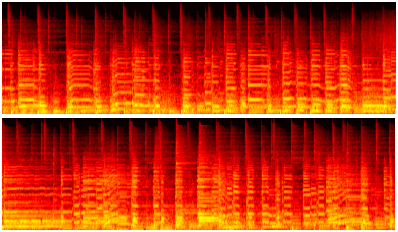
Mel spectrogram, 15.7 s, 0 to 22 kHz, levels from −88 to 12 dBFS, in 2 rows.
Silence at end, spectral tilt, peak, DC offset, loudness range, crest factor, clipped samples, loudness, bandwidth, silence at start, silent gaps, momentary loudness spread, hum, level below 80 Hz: 0 s; -7 dB/octave; -2 dBFS; under 0.1%; 2 LU; 16 dB; under 0.1%; -19 LUFS; 18.5 kHz; 0 s; none; 6 LU; none; -30 dBFS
